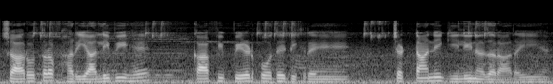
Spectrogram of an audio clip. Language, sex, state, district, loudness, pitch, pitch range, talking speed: Hindi, male, Delhi, New Delhi, -18 LUFS, 130 Hz, 120-145 Hz, 185 wpm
